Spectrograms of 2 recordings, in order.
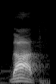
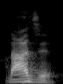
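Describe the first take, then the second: First: The word ends in a closed t sound. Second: The word ends with a released j and vowel. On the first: The speaker calls it right. "디귿으로 발음합니다" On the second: The speaker calls it wrong. "발음하는 사람은 없어요"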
